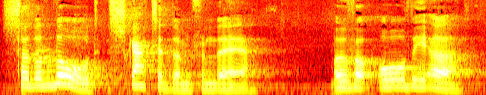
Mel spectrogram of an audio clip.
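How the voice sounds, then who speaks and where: A man preaching a church sermon in an earnest, deliberate way, with declarative phrasing. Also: fairly high pitch, sing-song, darkish tone. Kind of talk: evangelical church sermon with Bible reading and prayer. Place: large church or hall, speaking to a congregation. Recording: reverberant hall, long echo.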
